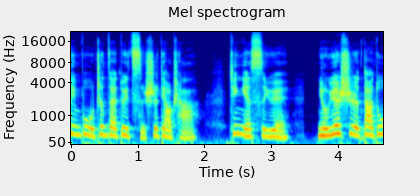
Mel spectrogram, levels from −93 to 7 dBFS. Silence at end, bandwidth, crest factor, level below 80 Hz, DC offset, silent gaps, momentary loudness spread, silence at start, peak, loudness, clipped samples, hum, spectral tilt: 0 s; over 20 kHz; 18 dB; -56 dBFS; under 0.1%; none; 13 LU; 0 s; -8 dBFS; -25 LUFS; under 0.1%; none; -4 dB/octave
